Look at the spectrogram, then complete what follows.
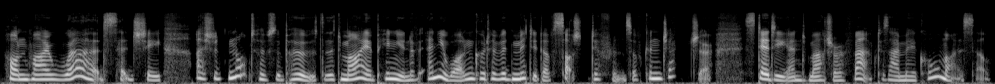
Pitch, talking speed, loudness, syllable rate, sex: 235 Hz, 205 wpm, -18 LUFS, 5.7 syllables/s, female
